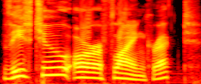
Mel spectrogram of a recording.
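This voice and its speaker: Man, mid-pitched, resonant and dry, a rules-checking player. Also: sing-song, takes it slowly, clean tone, no room sound. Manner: thinks aloud, checking rules as he goes. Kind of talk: tabletop game play.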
